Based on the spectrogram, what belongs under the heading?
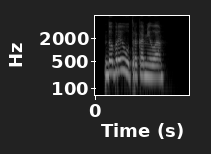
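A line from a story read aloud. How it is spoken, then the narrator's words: Flat toneless voice. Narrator (Russian): Сказала она безликим тоном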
